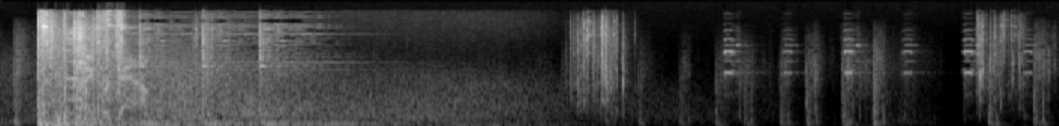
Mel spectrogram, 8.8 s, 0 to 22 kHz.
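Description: In a Call of Duty 3 vs 3 gunfight, a loud close burst of gunfire rings out and trails off into a long fading echo, then a run of sharp, separated clicks and thuds follows.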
